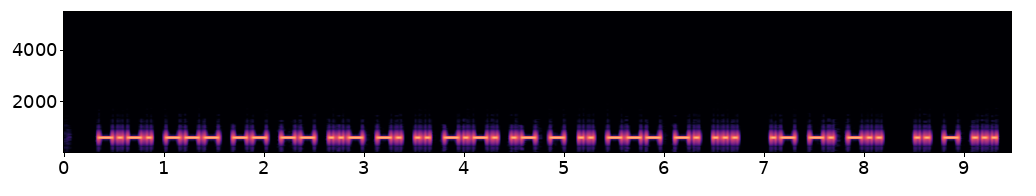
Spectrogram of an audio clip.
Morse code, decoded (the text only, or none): COMMUNICATIONS AND ITS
